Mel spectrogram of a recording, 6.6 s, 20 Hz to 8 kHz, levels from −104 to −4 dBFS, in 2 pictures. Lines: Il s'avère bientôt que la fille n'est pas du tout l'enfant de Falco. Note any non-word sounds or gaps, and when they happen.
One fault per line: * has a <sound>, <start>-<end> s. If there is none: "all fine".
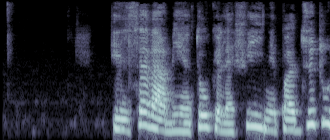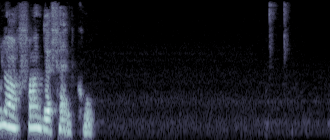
all fine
